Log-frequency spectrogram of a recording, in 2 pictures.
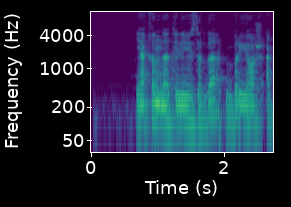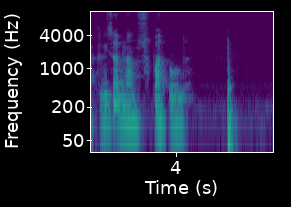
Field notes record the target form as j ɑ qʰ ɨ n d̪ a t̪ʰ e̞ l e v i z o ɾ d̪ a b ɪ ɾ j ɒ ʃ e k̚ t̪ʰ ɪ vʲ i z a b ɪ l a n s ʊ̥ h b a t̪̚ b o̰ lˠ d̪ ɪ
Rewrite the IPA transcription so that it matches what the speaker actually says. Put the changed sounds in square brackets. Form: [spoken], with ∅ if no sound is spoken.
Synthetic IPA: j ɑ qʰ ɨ n d̪ a t̪ʰ e̞ l e v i z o ɾ d̪ a b ɪ ɾ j ɒ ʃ [a] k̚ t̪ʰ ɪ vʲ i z a b ɪ l a n s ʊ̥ h b a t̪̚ b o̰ lˠ d̪ ɪ

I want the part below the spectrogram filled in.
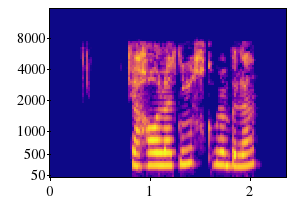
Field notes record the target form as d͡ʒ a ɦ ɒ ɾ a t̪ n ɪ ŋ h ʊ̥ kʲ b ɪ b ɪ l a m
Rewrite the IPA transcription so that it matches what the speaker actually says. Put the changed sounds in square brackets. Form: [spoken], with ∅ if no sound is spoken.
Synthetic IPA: d͡ʒ a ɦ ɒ [l] a t̪ n ɪ ŋ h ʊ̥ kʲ [m] ɪ b ɪ l a [n]

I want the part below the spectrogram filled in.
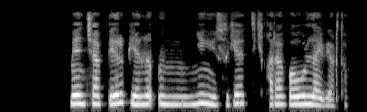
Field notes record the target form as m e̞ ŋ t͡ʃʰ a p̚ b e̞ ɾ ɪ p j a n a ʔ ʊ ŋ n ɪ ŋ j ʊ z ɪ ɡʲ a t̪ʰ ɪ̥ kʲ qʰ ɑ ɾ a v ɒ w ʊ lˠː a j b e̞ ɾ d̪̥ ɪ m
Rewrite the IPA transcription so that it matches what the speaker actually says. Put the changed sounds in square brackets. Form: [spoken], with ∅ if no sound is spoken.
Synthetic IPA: m e̞ [n] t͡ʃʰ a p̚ b e̞ ɾ ɪ p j a n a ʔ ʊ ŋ n ɪ ŋ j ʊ z ɪ ɡʲ a t̪ʰ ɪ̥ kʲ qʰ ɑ ɾ a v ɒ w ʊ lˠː a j b e̞ ɾ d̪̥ ɪ m

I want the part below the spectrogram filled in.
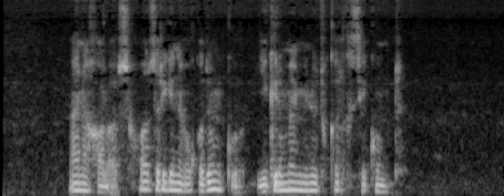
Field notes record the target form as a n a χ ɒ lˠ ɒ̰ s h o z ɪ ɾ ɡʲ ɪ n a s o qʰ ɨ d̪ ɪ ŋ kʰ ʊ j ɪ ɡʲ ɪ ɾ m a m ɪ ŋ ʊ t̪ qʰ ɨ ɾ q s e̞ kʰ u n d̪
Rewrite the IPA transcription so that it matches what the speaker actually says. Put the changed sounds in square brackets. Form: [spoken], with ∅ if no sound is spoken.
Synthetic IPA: a n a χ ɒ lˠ ɒ̰ s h [ɒ] z ɪ ɾ ɡʲ ɪ n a [∅] o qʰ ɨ d̪ ɪ [m] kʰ ʊ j ɪ ɡʲ ɪ ɾ m a m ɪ [n] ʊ t̪ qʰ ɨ ɾ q s e̞ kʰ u n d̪

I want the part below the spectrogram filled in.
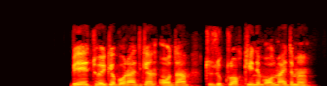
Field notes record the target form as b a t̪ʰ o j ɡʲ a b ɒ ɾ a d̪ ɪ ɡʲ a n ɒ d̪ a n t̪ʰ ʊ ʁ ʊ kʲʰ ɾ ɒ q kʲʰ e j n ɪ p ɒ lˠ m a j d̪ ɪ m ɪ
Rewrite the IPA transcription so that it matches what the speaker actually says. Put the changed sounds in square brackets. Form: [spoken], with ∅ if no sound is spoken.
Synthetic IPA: b [e] t̪ʰ o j ɡʲ a b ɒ ɾ a d̪ ɪ ɡʲ a n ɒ d̪ a [m] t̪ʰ ʊ [z] ʊ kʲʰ ɾ ɒ q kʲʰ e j n ɪ p ɒ lˠ m a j d̪ ɪ m ɪ

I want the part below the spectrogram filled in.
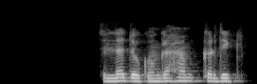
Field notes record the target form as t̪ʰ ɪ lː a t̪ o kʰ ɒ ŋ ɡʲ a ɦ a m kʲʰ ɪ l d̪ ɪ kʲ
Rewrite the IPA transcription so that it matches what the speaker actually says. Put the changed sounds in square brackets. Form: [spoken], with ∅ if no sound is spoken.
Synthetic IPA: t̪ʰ ɪ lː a [d̪] o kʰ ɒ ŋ ɡʲ a ɦ a m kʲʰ ɪ [ɾ] d̪ ɪ kʲ

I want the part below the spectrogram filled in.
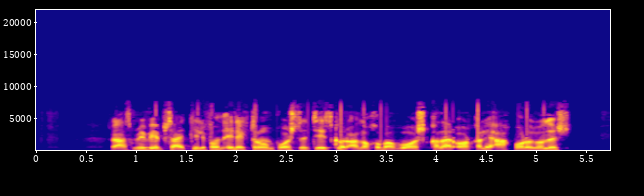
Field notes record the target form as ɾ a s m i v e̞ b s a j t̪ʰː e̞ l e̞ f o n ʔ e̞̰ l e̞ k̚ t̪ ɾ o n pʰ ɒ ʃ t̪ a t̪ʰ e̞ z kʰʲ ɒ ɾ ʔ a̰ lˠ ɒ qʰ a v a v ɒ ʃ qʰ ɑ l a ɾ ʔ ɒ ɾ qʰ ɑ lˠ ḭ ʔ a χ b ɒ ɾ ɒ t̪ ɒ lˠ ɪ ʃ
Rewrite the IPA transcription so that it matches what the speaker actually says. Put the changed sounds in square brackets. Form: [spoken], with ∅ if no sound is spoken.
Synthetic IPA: ɾ a s m i v e̞ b s a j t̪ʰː e̞ l e̞ f o n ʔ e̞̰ l e̞ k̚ t̪ ɾ o n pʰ ɒ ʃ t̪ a t̪ʰ e̞ z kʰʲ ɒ ɾ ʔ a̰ lˠ ɒ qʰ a v a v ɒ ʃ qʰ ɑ l a ɾ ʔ ɒ ɾ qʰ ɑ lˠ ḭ ʔ a χ b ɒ ɾ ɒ t̪ ɒ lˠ ɪ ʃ

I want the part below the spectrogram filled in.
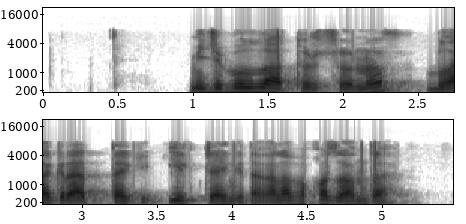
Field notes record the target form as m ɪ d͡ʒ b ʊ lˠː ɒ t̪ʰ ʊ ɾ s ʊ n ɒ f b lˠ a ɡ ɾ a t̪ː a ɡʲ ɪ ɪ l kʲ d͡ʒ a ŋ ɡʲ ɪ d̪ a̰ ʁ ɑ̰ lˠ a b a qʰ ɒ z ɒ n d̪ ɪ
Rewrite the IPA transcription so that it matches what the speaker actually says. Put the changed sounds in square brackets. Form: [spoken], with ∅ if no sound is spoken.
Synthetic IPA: m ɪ d͡ʒ b ʊ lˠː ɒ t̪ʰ ʊ ɾ s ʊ n [o] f b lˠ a ɡ ɾ a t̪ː a ɡʲ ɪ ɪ l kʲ d͡ʒ a ŋ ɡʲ ɪ d̪ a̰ ʁ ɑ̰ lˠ a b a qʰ ɒ z ɒ n d̪ ɪ

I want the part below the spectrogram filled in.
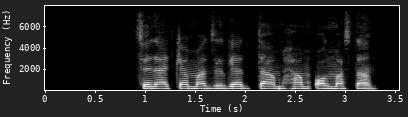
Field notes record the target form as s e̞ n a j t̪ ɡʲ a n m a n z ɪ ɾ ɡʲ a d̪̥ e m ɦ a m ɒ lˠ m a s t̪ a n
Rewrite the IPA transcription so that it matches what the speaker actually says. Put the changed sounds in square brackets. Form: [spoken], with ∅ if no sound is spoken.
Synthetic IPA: s e̞ n a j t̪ [kʲ] a n m a n z ɪ [l] ɡʲ a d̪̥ [a] m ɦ a m ɒ lˠ m a s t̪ a n

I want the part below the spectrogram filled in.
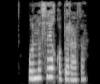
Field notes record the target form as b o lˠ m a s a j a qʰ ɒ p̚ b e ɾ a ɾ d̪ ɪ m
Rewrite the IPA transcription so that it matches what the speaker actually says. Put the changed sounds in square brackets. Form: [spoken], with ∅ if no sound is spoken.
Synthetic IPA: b o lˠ m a s a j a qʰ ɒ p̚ b e ɾ a ɾ d̪ ɪ m

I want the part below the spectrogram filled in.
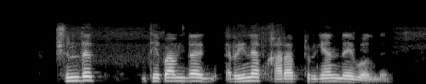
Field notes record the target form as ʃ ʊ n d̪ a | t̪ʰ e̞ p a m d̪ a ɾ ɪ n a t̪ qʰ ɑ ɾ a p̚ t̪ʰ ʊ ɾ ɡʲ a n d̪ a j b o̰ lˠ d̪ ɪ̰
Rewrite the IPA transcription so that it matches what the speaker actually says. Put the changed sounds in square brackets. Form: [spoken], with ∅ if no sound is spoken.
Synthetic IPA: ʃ ʊ n d̪ a | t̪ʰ e̞ p a m d̪ a ɾ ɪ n a t̪ qʰ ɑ ɾ a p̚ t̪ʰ ʊ ɾ ɡʲ a n d̪ a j b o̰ lˠ d̪ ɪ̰

